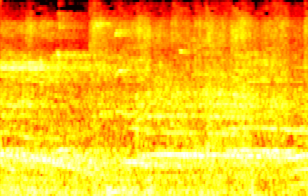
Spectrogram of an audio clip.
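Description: Indoor court sounds from a volleyball match on a hardwood gym floor: sneakers squeaking and players calling out, echoing through the large hall.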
